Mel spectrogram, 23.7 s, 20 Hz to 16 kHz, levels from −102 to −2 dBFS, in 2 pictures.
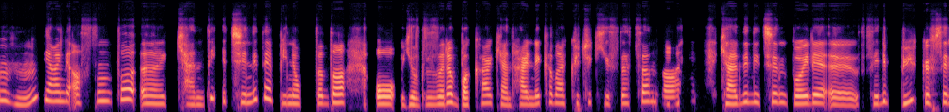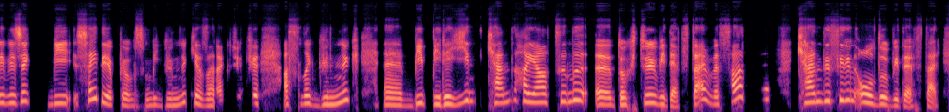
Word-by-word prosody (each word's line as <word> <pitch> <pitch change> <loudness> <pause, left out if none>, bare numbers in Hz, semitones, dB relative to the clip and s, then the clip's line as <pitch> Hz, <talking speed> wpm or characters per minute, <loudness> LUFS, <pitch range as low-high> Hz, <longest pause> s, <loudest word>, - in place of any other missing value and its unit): Hı 305 - -1
hı. 200 -7 -7 0.2
Yani, 285 -3 +1
aslında, 290 +6 -1
eee, 215 0 0 0.2
kendi 195 - -1
içini 255 -3 +4
de 360 -3 +3
bir 225 -1 -4
noktada 225 +3 +1 0.4
o 210 0 +4 0.2
yıldızlara 195 +5 +1
bakarken 205 0 0
her 200 -1 +3
ne 215 - +3
kadar 230 -1 -3
küçük 245 +3 -2
hissetsen 230 +6 -3 0.2
dahi 200 +1 +1 0.5
kendin 220 +4 +3
için, 255 +1 +3 0.2
böyle, 220 +2 +4
eee, 185 -6 +2
seni 215 +5 -3 0.2
büyük 300 +9 -1
gösterebilecek 245 +2 +3 0.2
bir 225 +2 +2
şey 320 +3 +2
de - - +4
yapıyormuşsun 170 -5 -3
bir 185 - -7
günlük 185 +9 -7
yazarak. 170 -7 -1
Çünkü 465 - -2 0.3
aslında 225 +2 0
günlük, 200 - -3 0.4
eee, 185 -1 0
bir 165 +9 +1
bireyin 210 +8 0 0.2
kendi 245 +6 +2
hayatını, 275 +2 +2
eee, 195 -1 +5
döktüğü 235 +5 +3
bir 200 -1 +1
defter 200 - +1
ve 200 - 0
sadece 390 - +1 0.7
kendisinin 285 +5 +2
olduğu 210 -9 +1
bir 165 -2 -1
defter - - -1
225 Hz, 130 wpm, -23 LUFS, 200-260 Hz, 0.7 s, eee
